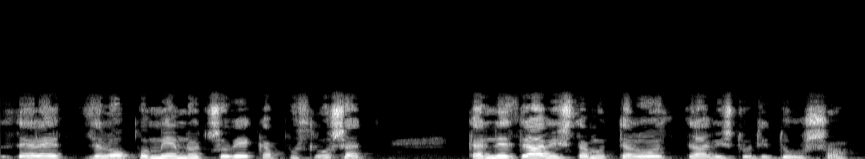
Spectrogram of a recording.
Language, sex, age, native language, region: Slovenian, female, 50-59, Serbian, Central Slovenia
